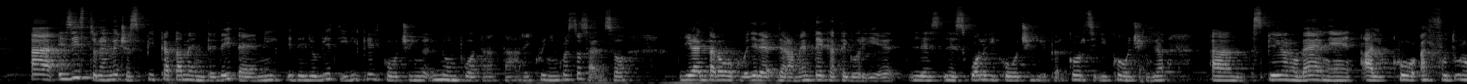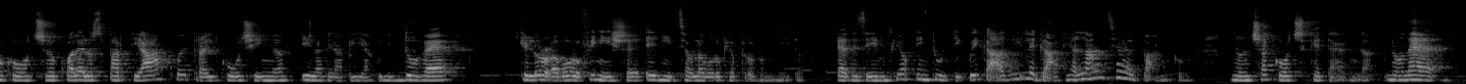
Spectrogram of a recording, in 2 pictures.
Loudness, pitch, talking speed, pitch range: -35 LUFS, 195 Hz, 170 wpm, 185-210 Hz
